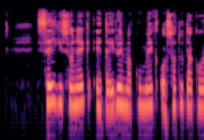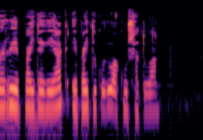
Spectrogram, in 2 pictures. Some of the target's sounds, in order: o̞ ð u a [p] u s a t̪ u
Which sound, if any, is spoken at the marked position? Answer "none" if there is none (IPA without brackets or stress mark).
k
